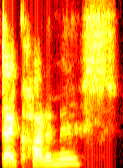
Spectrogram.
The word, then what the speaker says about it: dichotomous: A consistent analyst using 45 dichotomomes. I can't pronounce that. This word means exhibiting or characterized by to show me on how to pronounce that. It's pronounced dichotomous.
